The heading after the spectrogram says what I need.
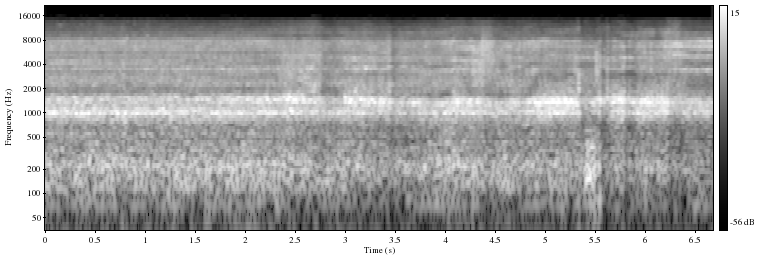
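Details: Continuous loud hiss and high whine with water spray from a Neutron piezo ultrasonic scaler at power setting 4.5 on the upper left quadrant, with high-volume suction and mirror near the tip; ultrasonic scaler running.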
